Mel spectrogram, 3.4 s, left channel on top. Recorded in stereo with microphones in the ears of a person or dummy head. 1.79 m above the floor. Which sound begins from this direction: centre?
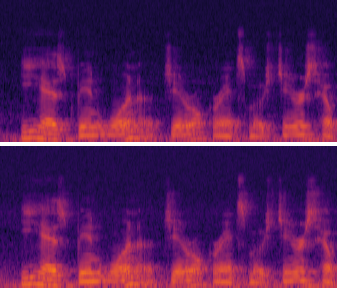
A man speaking, at 0.2 s.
